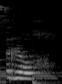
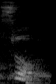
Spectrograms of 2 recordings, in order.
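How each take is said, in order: First: The word has an R sound after the f. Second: The word has an L sound after the f. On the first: The upper classes said it this way. "o correto era se falar fror" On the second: The poorer people said it this way. "e não flor"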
